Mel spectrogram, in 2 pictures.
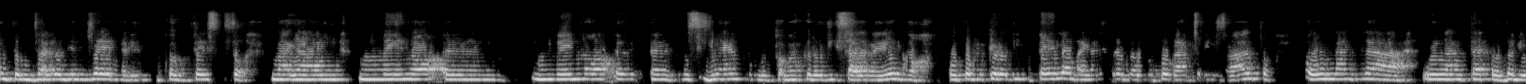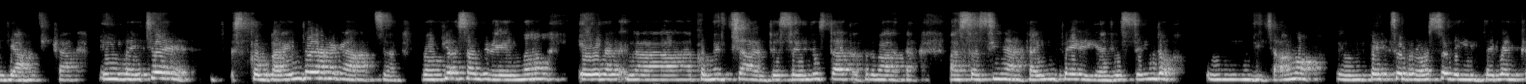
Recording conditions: video call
